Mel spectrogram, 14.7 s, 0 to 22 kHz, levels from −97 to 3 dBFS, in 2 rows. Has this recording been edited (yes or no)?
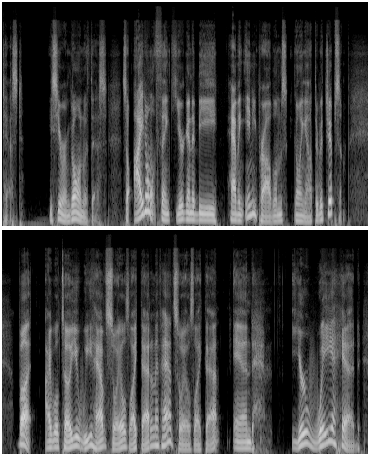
no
